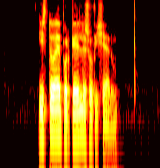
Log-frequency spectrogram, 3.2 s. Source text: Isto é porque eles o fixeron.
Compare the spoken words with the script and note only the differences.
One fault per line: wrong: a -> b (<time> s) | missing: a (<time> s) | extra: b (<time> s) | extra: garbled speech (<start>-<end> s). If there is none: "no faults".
no faults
